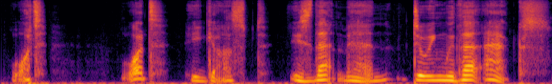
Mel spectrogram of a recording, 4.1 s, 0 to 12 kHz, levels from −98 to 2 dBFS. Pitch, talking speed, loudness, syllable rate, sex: 160 Hz, 145 wpm, -21 LUFS, 4.1 syllables/s, male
